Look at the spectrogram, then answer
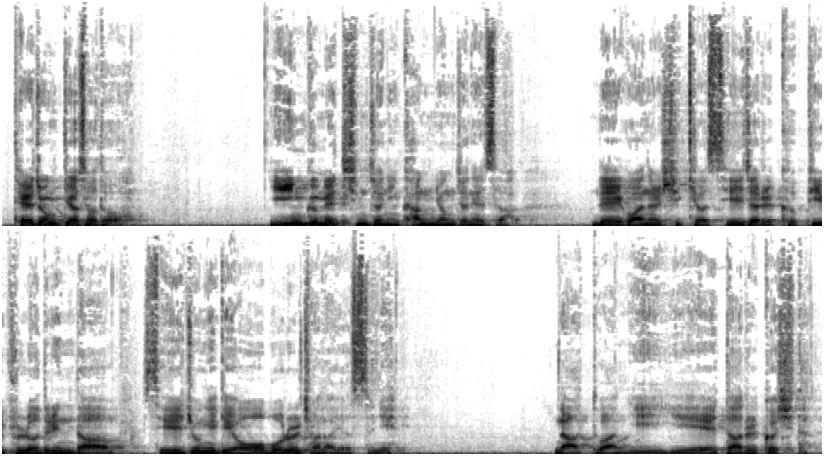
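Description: A man's voice: low voice, lightly acted. A man playing an aging king near sixty who speaks in formal, commanding decree language. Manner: formal royal decree speech.

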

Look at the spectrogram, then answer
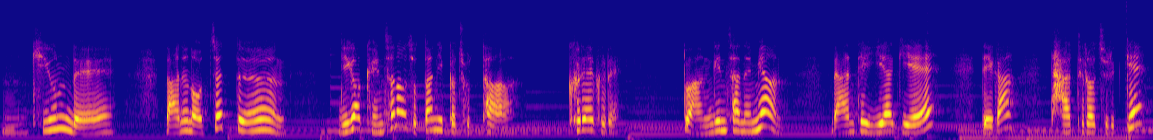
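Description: A patient young woman friend who listens and reassures, her voice pitched a little high and soft, as a radio host acts her out. She speaks gently in a scripted radio skit, with faint music underneath. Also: expressive, measured pace, highs cut off. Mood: soothing.

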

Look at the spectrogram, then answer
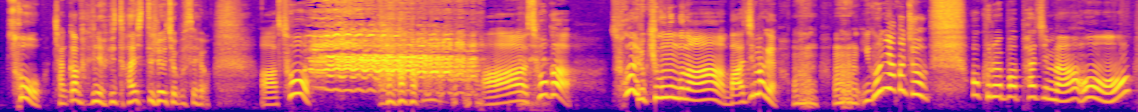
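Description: A woman's voice: high voice, dry recording. A woman radio DJ in a studio, playfully chatting and reading out listener messages. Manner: playful, chatty, reads listener texts with quick reactions. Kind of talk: casual radio show chat. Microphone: studio mic.

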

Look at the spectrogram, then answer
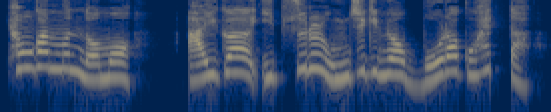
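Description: A woman narrating an audiobook in a calm, measured storytelling manner, close to the mic. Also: high voice, no room sound. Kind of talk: scripted narration.

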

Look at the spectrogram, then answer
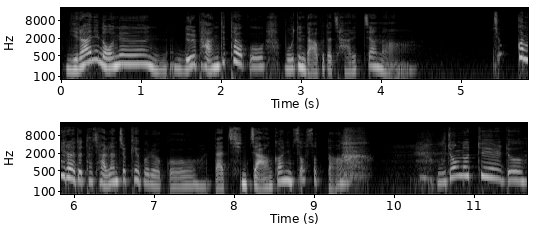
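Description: A woman's voice: medium pitch, a little mellow. An actress in her thirties playing a proud but apologetic pregnant wife in a radio drama, talking emotionally. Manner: emotional, wheedling then teasing.

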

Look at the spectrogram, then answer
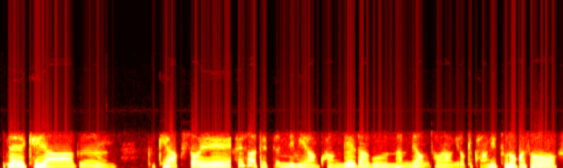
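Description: A young woman's voice, pitched high by a voice changer and heard over a thin, tinny phone line. She recounts her experience softly and carefully, in a dry sound. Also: dry recording. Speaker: interviewee, former idol trainee.

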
